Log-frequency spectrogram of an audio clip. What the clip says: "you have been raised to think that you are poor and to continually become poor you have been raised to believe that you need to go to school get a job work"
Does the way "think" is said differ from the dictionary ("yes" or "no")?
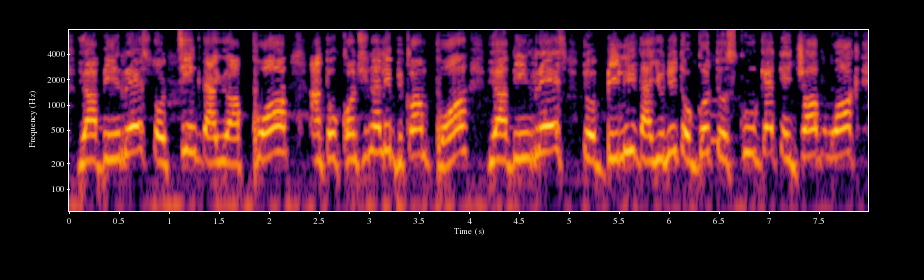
yes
